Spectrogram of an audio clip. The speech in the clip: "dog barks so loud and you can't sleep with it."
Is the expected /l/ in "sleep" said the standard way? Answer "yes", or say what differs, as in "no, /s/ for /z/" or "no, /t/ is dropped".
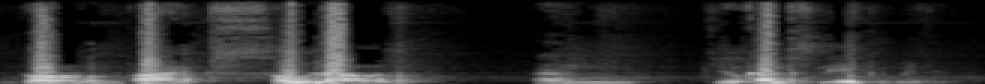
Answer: yes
